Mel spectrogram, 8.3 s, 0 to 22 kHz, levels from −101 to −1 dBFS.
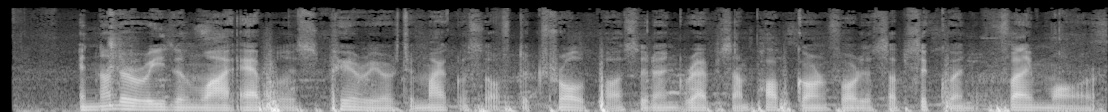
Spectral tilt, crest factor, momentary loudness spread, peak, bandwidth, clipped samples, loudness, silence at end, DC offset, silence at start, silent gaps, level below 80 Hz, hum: -6.5 dB/octave; 18 dB; 8 LU; 0 dBFS; 16 kHz; under 0.1%; -19 LUFS; 0 s; under 0.1%; 0.1 s; none; -28 dBFS; none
